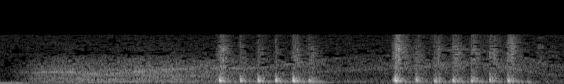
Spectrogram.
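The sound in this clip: Rapid knocking on a door in two separate bursts of several sharp, evenly spaced raps each, the second burst opening with a heavier blow, over a low steady background hum.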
